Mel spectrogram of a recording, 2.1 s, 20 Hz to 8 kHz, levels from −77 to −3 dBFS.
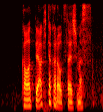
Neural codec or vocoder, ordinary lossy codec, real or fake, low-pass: none; none; real; 7.2 kHz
